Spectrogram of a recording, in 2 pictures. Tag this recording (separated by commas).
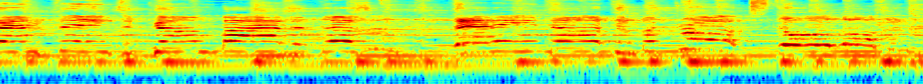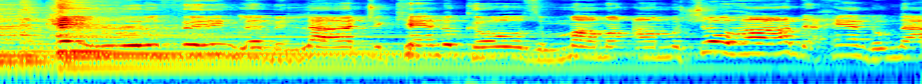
Musical instrument, Acoustic guitar, Music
